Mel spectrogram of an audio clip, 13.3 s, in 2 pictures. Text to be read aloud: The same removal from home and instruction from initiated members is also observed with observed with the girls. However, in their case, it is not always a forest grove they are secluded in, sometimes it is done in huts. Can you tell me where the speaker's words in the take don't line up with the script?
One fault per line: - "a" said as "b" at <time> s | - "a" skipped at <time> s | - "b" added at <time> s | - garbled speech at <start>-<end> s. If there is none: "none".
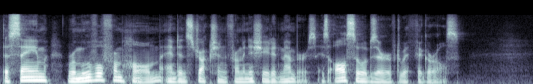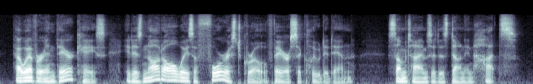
- "observed with" skipped at 5.2 s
